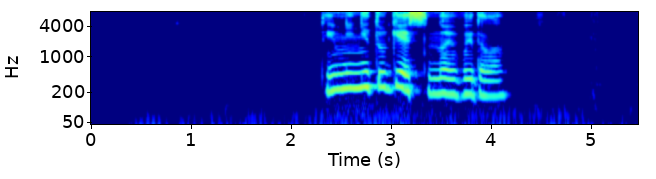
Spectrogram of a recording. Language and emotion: Russian, neutral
